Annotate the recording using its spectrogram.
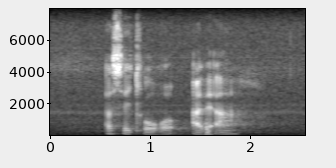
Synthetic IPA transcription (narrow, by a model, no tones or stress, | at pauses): asɪt͡ɬʼʊɣɔabɛ̰ʔa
